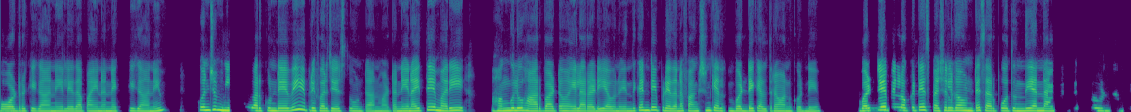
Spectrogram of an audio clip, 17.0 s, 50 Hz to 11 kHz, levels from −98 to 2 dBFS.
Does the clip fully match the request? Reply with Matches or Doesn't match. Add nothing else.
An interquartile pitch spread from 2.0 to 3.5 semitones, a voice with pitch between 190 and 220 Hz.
Matches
